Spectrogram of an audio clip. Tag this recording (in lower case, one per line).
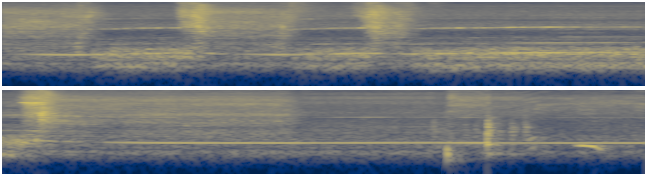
vacuum cleaner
